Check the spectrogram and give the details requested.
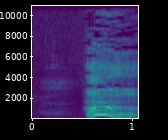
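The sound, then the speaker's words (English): A voice imitates a sharp, shocked gasp: after a brief quiet, a single loud, breathy intake rises and falls in pitch, sustained for about half a second. “And a gasp came over the crowd.”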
